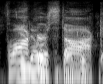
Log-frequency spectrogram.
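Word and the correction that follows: Flickerstick: It's Flicker Stick.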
